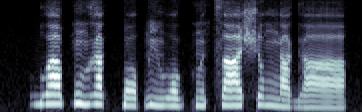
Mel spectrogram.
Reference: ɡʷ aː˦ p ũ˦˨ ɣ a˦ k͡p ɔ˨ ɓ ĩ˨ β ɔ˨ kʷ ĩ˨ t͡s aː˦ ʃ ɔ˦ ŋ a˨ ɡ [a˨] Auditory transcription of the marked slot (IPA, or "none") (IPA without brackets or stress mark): aː˨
